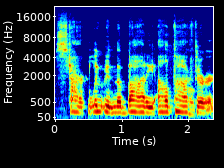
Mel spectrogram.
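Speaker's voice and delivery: hushed, half-whispered voice. As a game character answering an ally beside a body, half-whispering back. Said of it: "Holly will like whisper back".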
